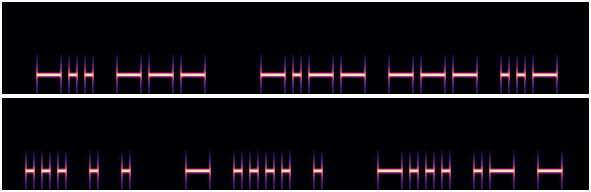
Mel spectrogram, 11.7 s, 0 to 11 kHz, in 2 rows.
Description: Morse code, heard as a keyed tone, about 15 wpm, 700 Hz. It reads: DO YOU SEE THE BAT
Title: Sentences from Top 1500 Words 15wpm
